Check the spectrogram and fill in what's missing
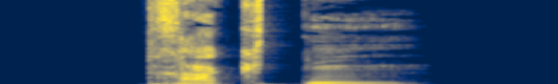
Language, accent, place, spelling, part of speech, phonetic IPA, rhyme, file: German, Germany, Berlin, Trakten, noun, [ˈtʁaktn̩], -aktn̩, De-Trakten.ogg
- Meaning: dative plural of Trakt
